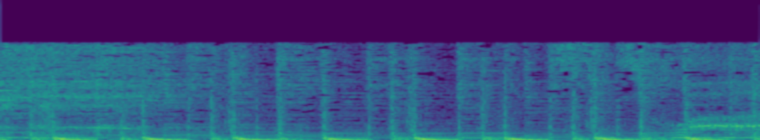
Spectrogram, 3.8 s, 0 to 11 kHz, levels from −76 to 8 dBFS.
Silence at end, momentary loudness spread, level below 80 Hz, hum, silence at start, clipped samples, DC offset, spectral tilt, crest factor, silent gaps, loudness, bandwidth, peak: 0 s; 4 LU; -22 dBFS; none; 0 s; under 0.1%; under 0.1%; -4.5 dB/octave; 14 dB; none; -18 LUFS; 8 kHz; -4 dBFS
